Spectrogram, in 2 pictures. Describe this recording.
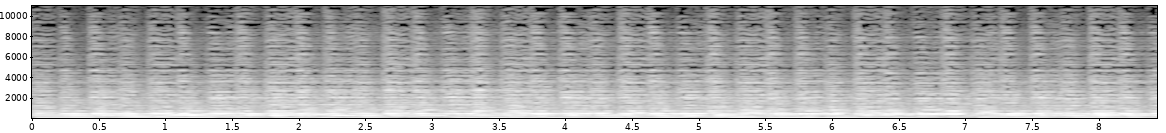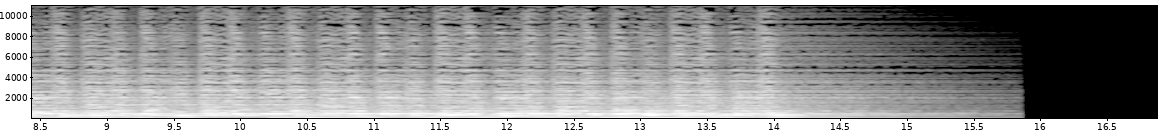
A short happy symphonic string section I composed. These are synth strings.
